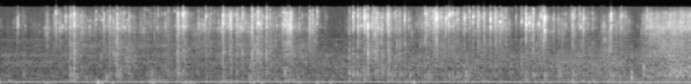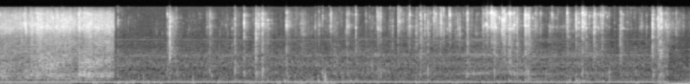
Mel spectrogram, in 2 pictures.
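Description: Small objects being handled: irregular light clicks, rattling and crinkling, with a denser rustling stretch about eight to ten seconds in. A steady low hum runs underneath.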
